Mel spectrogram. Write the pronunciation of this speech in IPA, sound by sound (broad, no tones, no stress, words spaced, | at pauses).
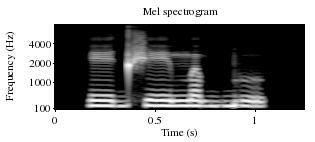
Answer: eːdʃeːmɐbɡ͡bu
